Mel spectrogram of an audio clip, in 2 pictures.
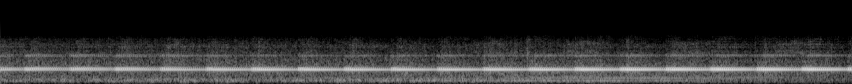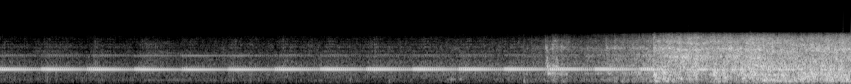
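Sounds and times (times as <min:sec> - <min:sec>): level crossing bell dinging: 0:00.0 - 0:15.2
train wheels rumbling on rails: 0:00.0 - 0:17.0.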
